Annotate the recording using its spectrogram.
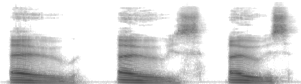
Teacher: you need the circle for the o sound and it's quite stretched out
